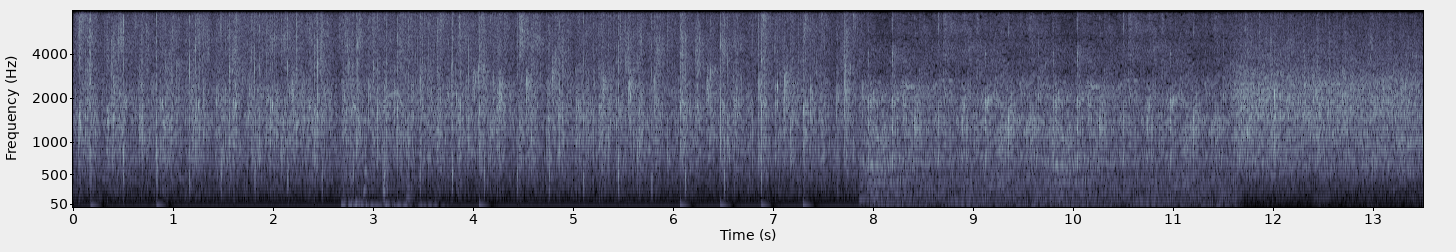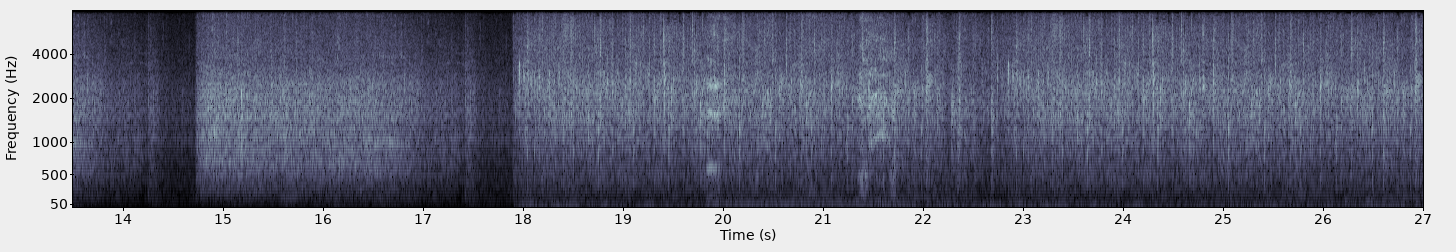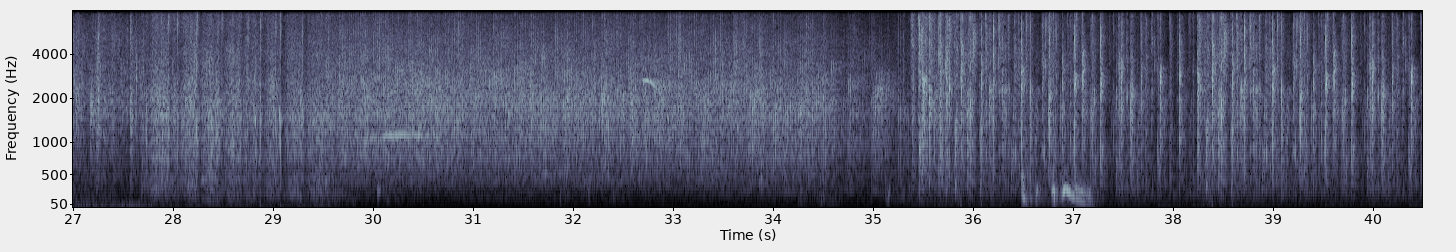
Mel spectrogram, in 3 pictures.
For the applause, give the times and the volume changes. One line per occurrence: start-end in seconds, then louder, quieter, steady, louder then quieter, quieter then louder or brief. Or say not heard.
0.0-40.4 steady.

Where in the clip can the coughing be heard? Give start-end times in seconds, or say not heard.
2.6-3.5, 19.8-21.8, 36.1-37.2.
